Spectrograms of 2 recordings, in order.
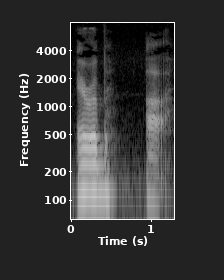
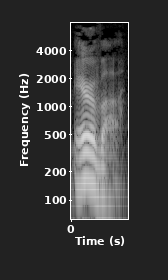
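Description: First: The middle consonant sounds like a B. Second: The middle consonant sounds like a V. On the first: "it is usually pronounced today the Araba" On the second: "it's a soft B, so it's pronounced like a V"

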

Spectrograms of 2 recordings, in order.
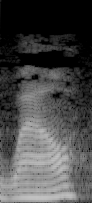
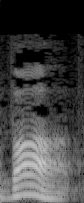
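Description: First: The word begins with a W sound. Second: The word begins with a V sound. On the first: "I think a lot of students pronounce it as a wow" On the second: "pronouncing the W as if it's a V"

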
